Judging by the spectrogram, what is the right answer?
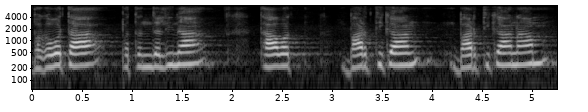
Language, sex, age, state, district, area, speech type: Sanskrit, male, 45-60, Uttar Pradesh, Mirzapur, urban, spontaneous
